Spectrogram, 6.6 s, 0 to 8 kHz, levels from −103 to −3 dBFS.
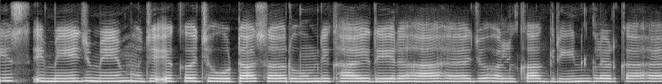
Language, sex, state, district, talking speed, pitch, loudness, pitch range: Hindi, female, Bihar, West Champaran, 165 wpm, 270 Hz, -14 LUFS, 265-275 Hz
